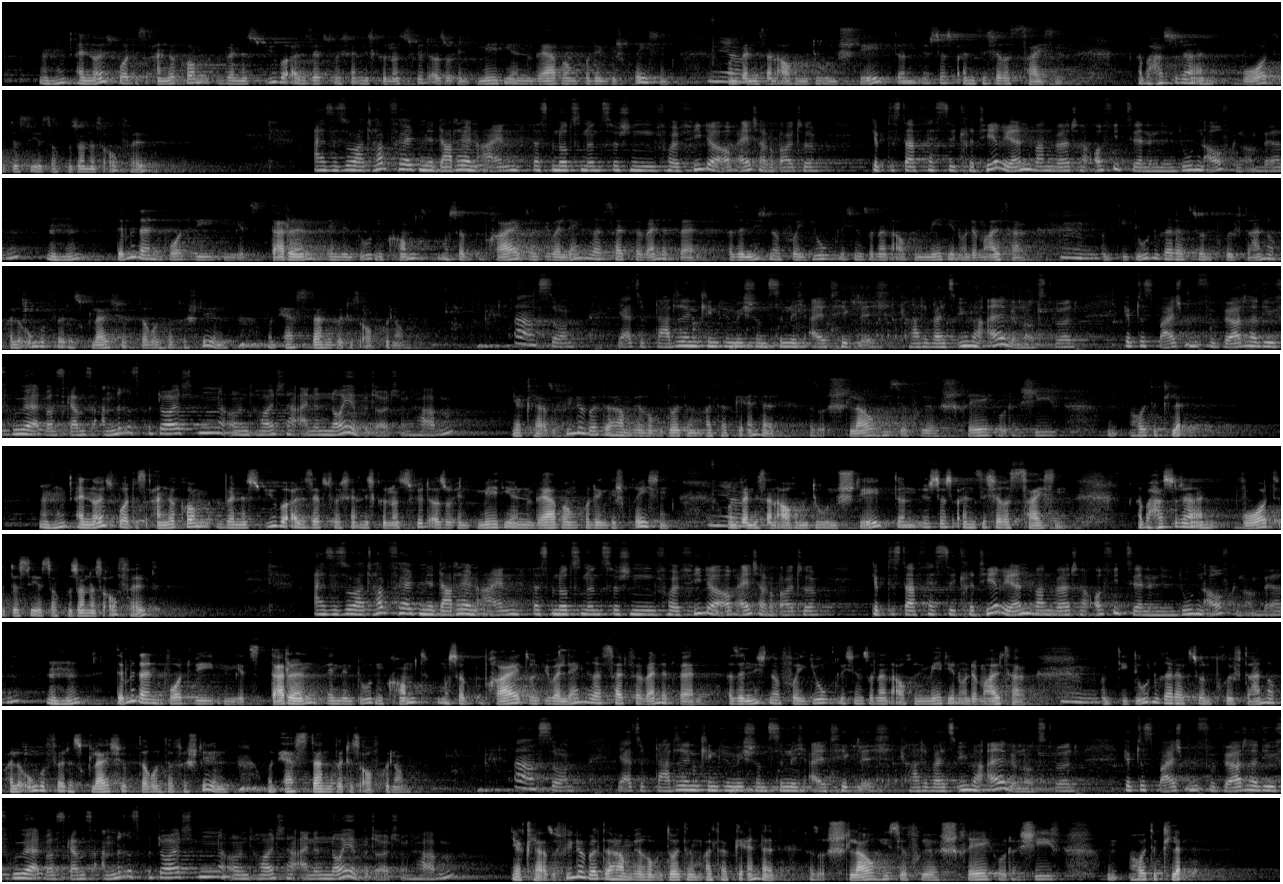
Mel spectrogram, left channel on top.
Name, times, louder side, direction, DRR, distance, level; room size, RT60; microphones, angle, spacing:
voice 1, 0.4-14.2 26.0-26.4 26.7-42.5 56.3-62.9, right 5 dB, 70° right, 12 dB, 0.5 m, -30 dB
voice 2, 7.0-7.5 15.3-21.0 21.5-25.8 36.2-36.6 43.2-55.7, right 1 dB, 5° right, 7 dB, 0.5 m, -31 dB
sound 1, 37.2-51.9, equal, 40° left, 2.3 m, -46 dB
28.0 x 9.8 x 9.9 m, 2.6 s
head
